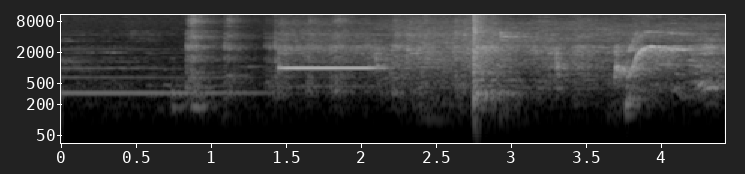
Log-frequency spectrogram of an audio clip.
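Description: Edited TV variety-show soundtrack: a held musical note, then a loud short steady beep about a second and a half in, a sharp click a little later, and a quick rising swoosh near the end.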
